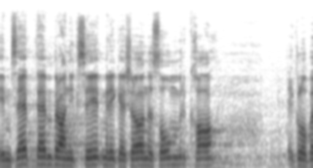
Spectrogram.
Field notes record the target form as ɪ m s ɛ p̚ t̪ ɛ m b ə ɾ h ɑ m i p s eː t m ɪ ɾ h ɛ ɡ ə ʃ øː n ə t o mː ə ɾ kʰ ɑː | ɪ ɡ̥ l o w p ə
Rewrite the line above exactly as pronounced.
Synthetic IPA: ɪ m s ɛ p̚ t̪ ɛ m b ə ɾ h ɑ n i k s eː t m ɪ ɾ h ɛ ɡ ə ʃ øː n ə s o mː ə ɾ kʰ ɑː | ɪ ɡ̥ l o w b ə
